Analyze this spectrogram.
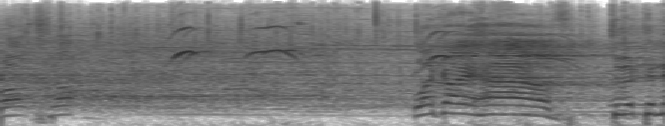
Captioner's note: crowd boos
